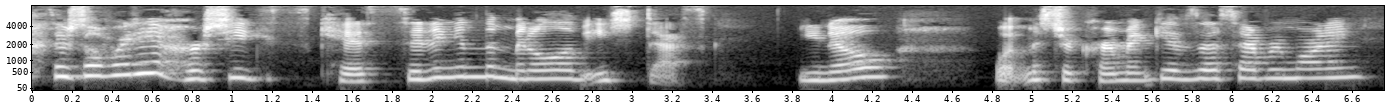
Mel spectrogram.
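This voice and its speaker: A woman narrating a children's novel aloud in an expressive storytelling style. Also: sits high, a little fast.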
